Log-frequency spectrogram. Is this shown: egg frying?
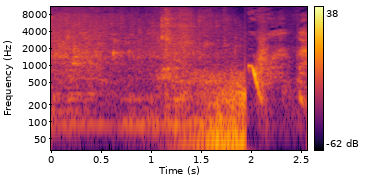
no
